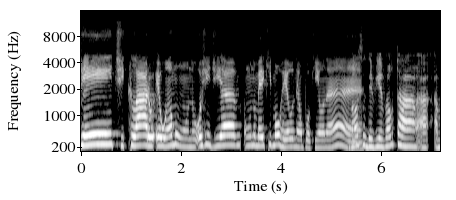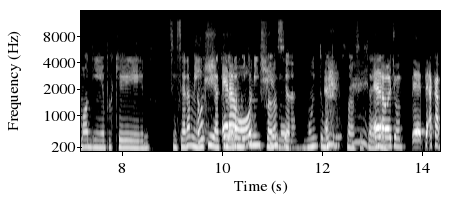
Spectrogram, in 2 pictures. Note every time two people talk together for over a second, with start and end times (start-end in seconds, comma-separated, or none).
9.6-11.5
